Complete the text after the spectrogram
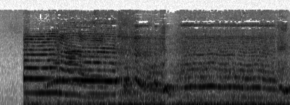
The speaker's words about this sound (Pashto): دا راپور پروختون کې د بستر ماشومانو په فریاد پیلېږي.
